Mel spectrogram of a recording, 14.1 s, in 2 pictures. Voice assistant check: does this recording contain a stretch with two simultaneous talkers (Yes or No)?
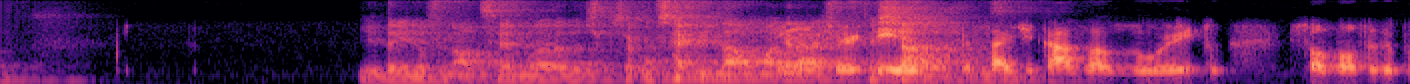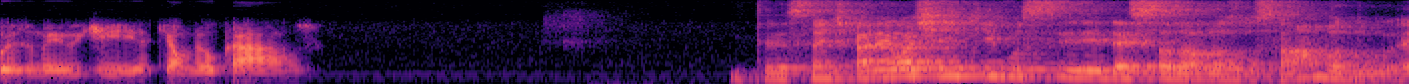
Yes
